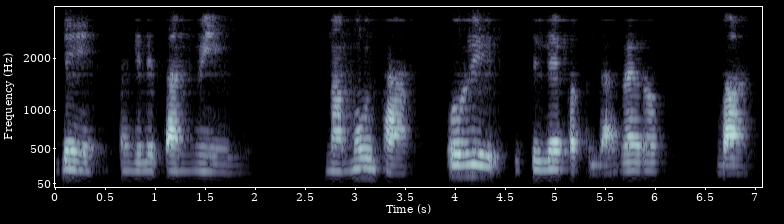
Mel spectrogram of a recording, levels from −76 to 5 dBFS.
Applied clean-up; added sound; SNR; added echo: neural mask model DeepFilterNet 3.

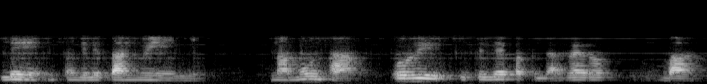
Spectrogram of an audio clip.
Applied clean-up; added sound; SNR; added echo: neural separator model SepFormer DNS4.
